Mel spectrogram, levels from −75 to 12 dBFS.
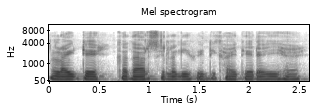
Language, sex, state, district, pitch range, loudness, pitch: Hindi, male, Uttar Pradesh, Lucknow, 110-115 Hz, -15 LUFS, 110 Hz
